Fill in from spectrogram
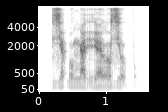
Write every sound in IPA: zʲ a ɓ o ŋ æ rʲ æ l o zʲ o p

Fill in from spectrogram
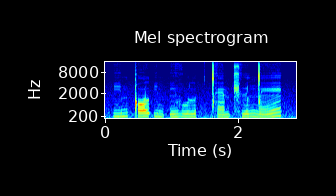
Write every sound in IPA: i m ǃ ɔ l ʔ i m ʔ ĩ v u l | ǀʰ ɛ̃ m ʈ͡ʂʰ ɨ l ŋ͡ǀ ẽ

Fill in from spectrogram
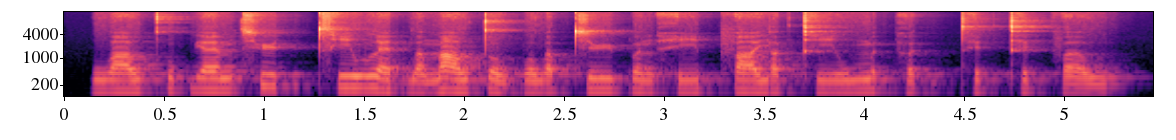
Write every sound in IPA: w aː˨˥ w kʷʰ ɐ˧ p̚ j ɛː˧ m t͡sʰ yː˥ t̚ ɐ˨ p̚ t͡sʰ iː˥ w l ɛː˨ t̚ w ɐ˨˥ m aː˨˥ w t̪ o˨˩ w p o˨ w ɐ˨ p̚ t͡s yː˧ p ɵ˨ n h iː˨˥ p̚ f aː˧ j ɐ˨ k̚ t̪ʰ iː˨˧ w m ɵ˧ t̚ h ɵ˨ t̚ ɵ˧ t̚ t̪ʰ ɪ˨˥ k̚ t̪ʰ ɪ˧ k̚ f ɐ˨ w

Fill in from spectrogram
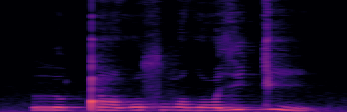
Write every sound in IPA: r o ǃ e ðˤ u sˤ v ɘ ðˤ o zʲ e ɟ i

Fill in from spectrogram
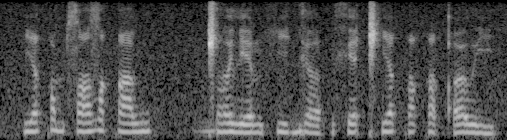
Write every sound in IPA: i q o m sˤ i zˤ i q a w | ɡ͡ǁ ʌ lʲ ɛ m x i ɡʲ ʌ | xʲ a ǁʰ i q ʌ q ɯ qʼ u j

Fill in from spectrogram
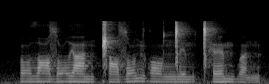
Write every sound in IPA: o ðˤ a zˤ o j aː n ǁ ɐ zˤ o n ɡ ɔː ŋ͡ǀ e m ǀʰ ɛ m b ɐ n

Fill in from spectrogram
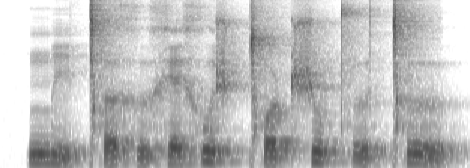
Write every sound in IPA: m i˧˩˧ ǀʰ ə˩˧˩ x ɯ˩˧˩ x e˧ x u˥˧ ʃ ǀʰ o˧˩ ʈ ʃ u˥˩ t̪ʰ ɯ˩˧˩ ǀʰ ɯ˥˩

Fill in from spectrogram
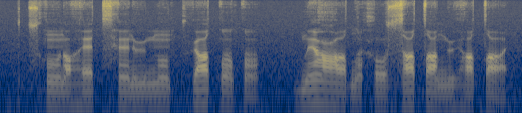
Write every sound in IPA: t͡sʰ õ ɾ ɒ ɦ ɛ t͡sʰ ɛ̃ ɾ ʉ n̪ õ t̪ʰ ʉ tˤ ɛ̃ tˤ ə̃ | b ɛ̃ ʕ ɒ dˤ ə̃ x o z ɛ tˤ ɛ n̪ ʉ ɦ ɛ tˤ ɛ

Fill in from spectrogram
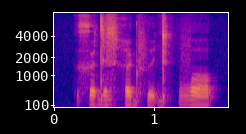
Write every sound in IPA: x ə˞ d ɘ z h œ ɖ f ʉ d | v ɔ

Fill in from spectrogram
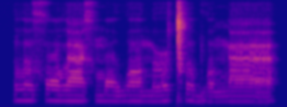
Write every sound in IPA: l ə x ɔ l æ x m ɔ w ʌ n ə˞ ǀʰ ə b w ʌ ŋ æ

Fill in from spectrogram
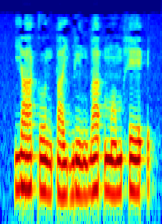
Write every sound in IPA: j a˧ k o˨˩ n p a˨˩ j b ĩ˨˩ n b a˦ ʔ m ɔ̃˧ m h e˦ ʔ

